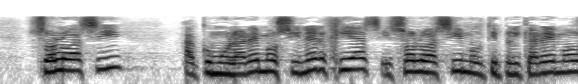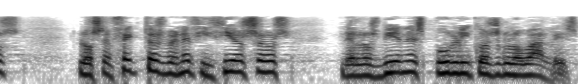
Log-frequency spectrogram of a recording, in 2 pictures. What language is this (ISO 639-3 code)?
spa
